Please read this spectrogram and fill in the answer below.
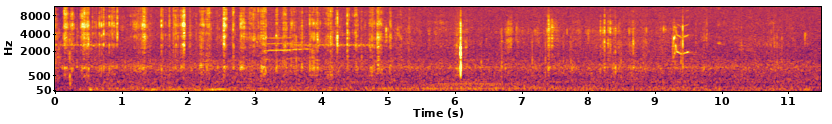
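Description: Light scratching and clicking from a turkey hunter handling a friction pot call and striker, dense at first, with one sharp click about six seconds in. A faint short bird chirp comes near the end, over a low steady rumble of wind.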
